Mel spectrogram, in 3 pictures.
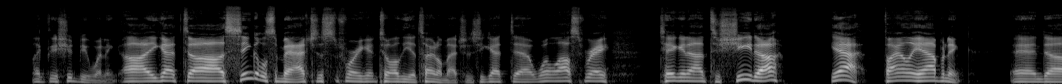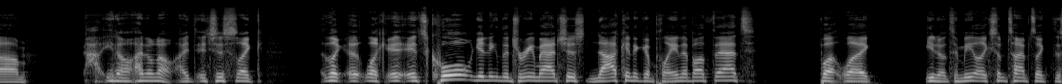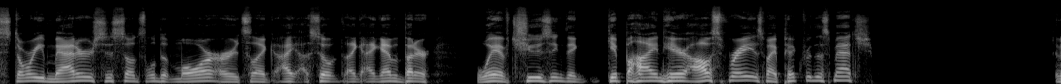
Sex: male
